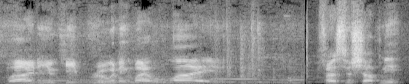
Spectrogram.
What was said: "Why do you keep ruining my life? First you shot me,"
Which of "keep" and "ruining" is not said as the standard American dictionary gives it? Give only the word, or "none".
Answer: none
